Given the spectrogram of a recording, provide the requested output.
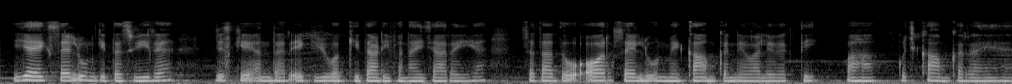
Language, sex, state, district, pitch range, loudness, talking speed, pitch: Hindi, male, Andhra Pradesh, Krishna, 155-170 Hz, -25 LUFS, 180 wpm, 160 Hz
